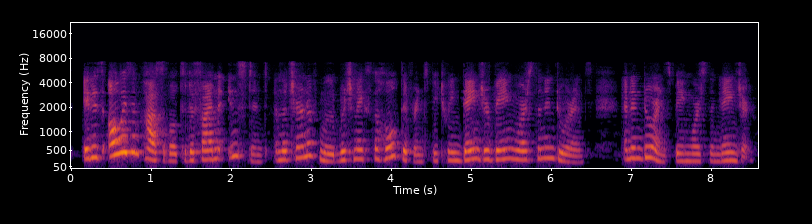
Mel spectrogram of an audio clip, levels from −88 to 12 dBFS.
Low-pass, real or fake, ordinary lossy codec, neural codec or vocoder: 7.2 kHz; real; AAC, 32 kbps; none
